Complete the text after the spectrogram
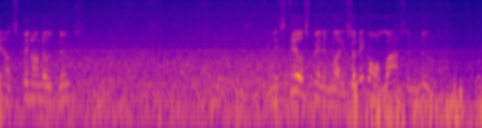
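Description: A man speaks nearby outdoors.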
